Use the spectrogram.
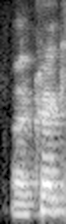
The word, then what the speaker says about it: craic: It's going to be called Weekend Crack, and Weekend Crack is crack is spelled CRAIC. It's a Gaelic word or an Irish word for news, so it'll be called the Weekend Crack.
